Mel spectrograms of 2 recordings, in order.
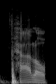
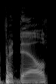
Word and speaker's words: padel: They also have paddle courts or padel, depending on what part of the world you are in and how you want to pronounce it, but that will be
